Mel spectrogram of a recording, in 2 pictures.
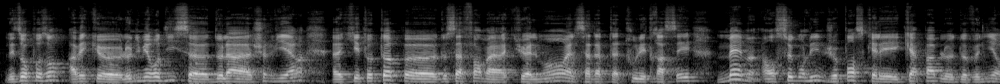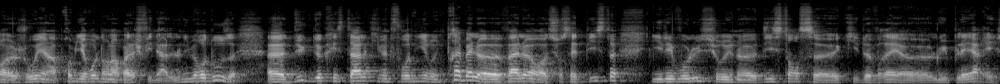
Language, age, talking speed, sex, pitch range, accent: French, 40-59, 205 wpm, male, 120-165 Hz, French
